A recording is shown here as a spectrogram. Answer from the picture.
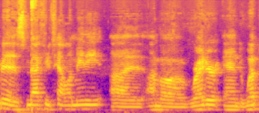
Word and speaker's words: Talamini: My name is Matthew Talamini.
